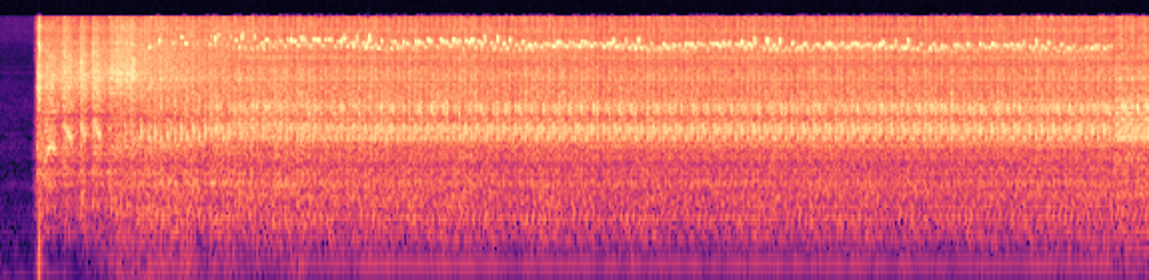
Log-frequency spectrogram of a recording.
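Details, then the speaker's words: Diesel with Lucas DPC injection pump, warm, in closed garage: after retarding from over-advanced setting, settles into softer, even idle with steady clatter, no harsh knock; revs well without smoke — optimal injection timing found, running normally. "ну немножко помягче стало, чувствуется. Немного помягче стало. Наверное, на этом я и остановлюсь. Видите, как мягче стал работать?"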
